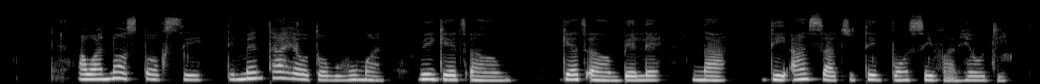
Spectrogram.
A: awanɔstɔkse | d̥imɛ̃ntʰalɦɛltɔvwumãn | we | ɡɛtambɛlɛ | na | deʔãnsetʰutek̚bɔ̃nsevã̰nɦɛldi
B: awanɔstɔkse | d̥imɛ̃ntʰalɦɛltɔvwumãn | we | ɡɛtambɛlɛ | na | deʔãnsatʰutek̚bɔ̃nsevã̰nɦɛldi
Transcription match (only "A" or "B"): B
